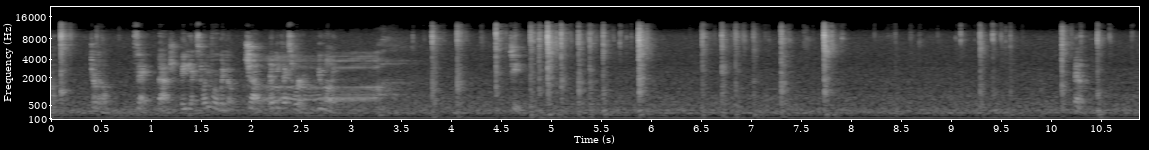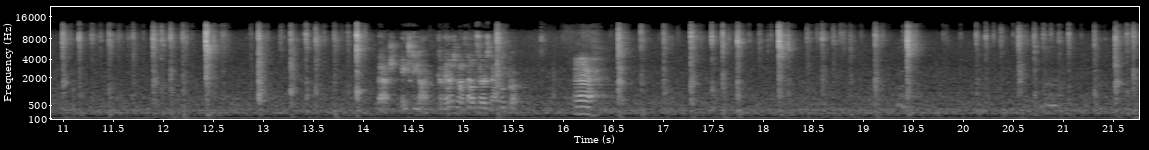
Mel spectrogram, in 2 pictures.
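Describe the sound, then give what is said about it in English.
Typing on a computer keyboard in a terminal: many rapid, irregular key clicks, fairly faint, running throughout over a steady low hum. “Let me just type something in the terminal here.”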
